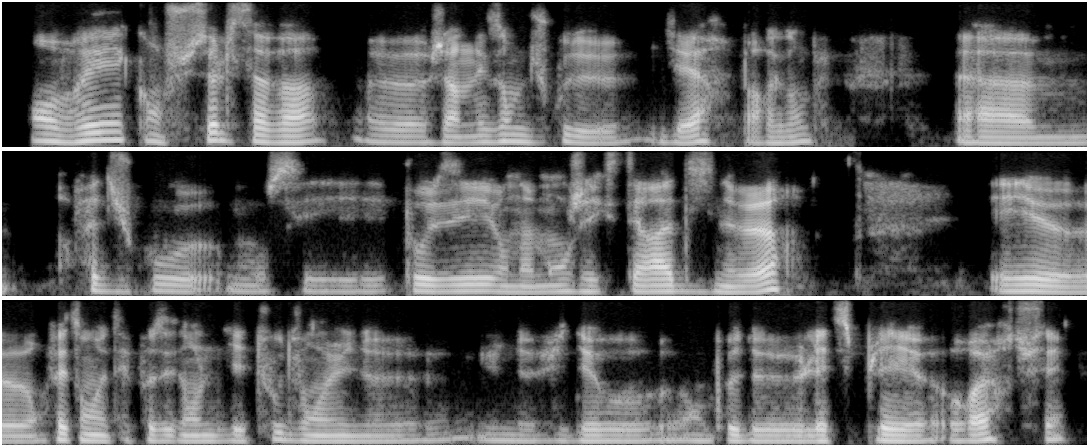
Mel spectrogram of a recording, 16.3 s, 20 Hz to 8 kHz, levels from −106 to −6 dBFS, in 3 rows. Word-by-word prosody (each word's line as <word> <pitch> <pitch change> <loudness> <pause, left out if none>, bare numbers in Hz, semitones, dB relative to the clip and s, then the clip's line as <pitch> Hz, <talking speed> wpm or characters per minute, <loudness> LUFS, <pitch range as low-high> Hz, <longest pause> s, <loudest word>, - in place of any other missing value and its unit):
En 150 -2 +3
vrai, 160 +6 +4
quand 150 -5 -6
je 120 - -4
suis - - +1
seul 165 0 +4
ça 140 -2 +2
va, 130 +4 +2 0.2
heu, 125 -2 -3
j'ai 125 0 +6
un 120 0 +3
exemple 140 +2 -2
du 125 - -7
coup - - -8
de 115 -2 -3
d'hier 135 -3 -1
par - - -5
exemple. 125 +5 -6 0.6
Hem, 115 0 0 0.2
en - - -17
fait 140 - -2
du 125 -2 -3
coup, 130 -2 -4
heu, - - -6
on 125 -1 -11
s'est 125 -1 -5
posé, 130 0 +2
on 120 -2 -4
a 110 - -2
mangé 125 +1 -1
et 120 - -6
cetera 125 0 +4
à - - +6
19:00 115 -2 +4 0.9
et 130 0 +4
heu, 110 -3 +1
en 105 - -6
fait 130 +1 +2
on 120 -1 +2
était 110 - -9
posé 115 -2 -3
dans 115 -1 -1
le 115 - -2
lit 115 +1 -2
et - - -4
tout, 145 - -6
devant 120 -4 -1
une, 110 -1 -1
heu, 110 +2 -7 0.3
une 120 -2 -8
vidéo 115 0 -3 0.2
un - - -7
peu 120 +1 0
de 115 -1 -1 0.2
let's 110 0 +4
play 115 -3 +4
heu, 115 - -6
horreur 120 +4 +3
tu - - -1
sais? 140 - -1
120 Hz, 220 wpm, -26 LUFS, 115-130 Hz, 0.9 s, j'ai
